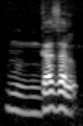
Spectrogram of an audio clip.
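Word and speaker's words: ग़ज़ल: हैं तो बनता है गजल, ठीक है। लेकिन अब अगर इन ग और ज को हम साथ में लेते हैं तो बनता है गज़ल। तो ये इसका सही वर्ड का सही उच्चारण है गज़ल।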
